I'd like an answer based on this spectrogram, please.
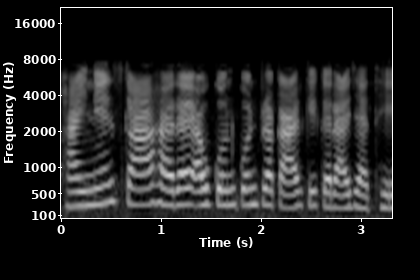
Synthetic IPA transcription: pʰaɪnenskaɦəɾəjɔwkonkonpɾəkaɾkekəɾajd͡ʒat̪ʰe

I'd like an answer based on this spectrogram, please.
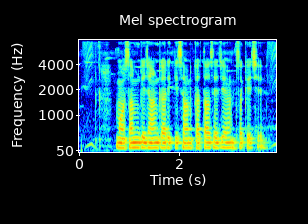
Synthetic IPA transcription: mɔːsəmked͡ʒaːnkaːɾikisaːnkət̪ased͡ʒeənsəkɛt͡ʃʰɛ̰

